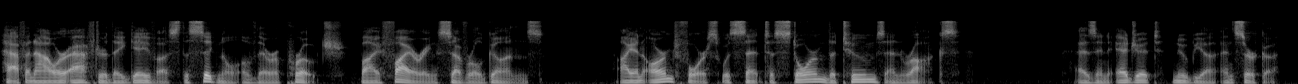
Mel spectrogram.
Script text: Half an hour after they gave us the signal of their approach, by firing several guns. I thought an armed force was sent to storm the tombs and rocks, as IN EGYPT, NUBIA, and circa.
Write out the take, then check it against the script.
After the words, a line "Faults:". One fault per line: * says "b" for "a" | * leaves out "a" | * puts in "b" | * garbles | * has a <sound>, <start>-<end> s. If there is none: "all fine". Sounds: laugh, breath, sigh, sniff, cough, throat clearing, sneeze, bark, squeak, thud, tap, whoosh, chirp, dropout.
Half an hour after they gave us the signal of their approach, by firing several guns. I an armed force was sent to storm the tombs and rocks, as IN EGYPT, NUBIA, and circa.
Faults:
* leaves out "thought"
